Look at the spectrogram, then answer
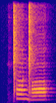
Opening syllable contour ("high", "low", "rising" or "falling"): high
